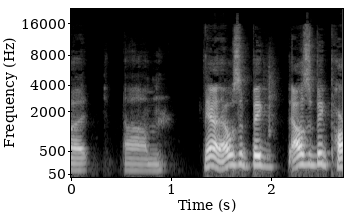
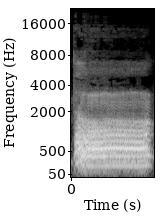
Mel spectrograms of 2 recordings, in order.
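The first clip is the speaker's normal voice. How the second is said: imitated blaring music; 6 semitones higher, 9 dB louder than usual. Take their thing out and be like.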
